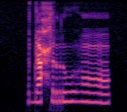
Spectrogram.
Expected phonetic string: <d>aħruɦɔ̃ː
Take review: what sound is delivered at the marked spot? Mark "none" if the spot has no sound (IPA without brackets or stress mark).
d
